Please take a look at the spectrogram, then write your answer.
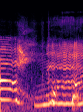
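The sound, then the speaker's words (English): A person's voice trying to imitate a laughing cow comes out as a wavering, sheep-like bleat, a quavering laugh-like cry, loud and sustained for under two seconds with no other sounds. “That's not like it. Still sounds like a sheep.”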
